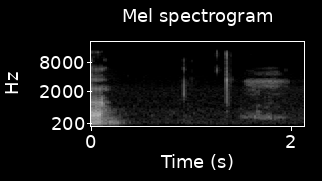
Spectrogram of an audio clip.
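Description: A few faint, sharp clicks about a second in, then a short soft breathy sound near the end.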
